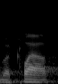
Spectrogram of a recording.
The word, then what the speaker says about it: MacLeod: It looks like MacLeod. They pronounced it McLeod.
